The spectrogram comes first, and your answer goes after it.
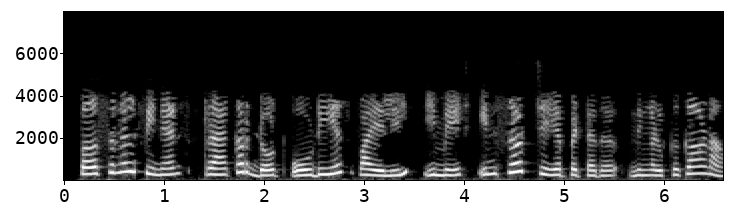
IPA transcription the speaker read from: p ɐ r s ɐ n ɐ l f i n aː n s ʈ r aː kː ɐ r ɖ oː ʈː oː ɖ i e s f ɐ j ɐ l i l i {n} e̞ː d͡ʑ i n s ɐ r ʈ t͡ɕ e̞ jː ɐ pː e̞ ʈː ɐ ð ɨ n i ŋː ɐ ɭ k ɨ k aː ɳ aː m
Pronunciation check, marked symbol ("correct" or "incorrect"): incorrect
